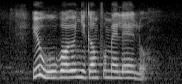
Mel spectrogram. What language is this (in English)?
Tsonga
